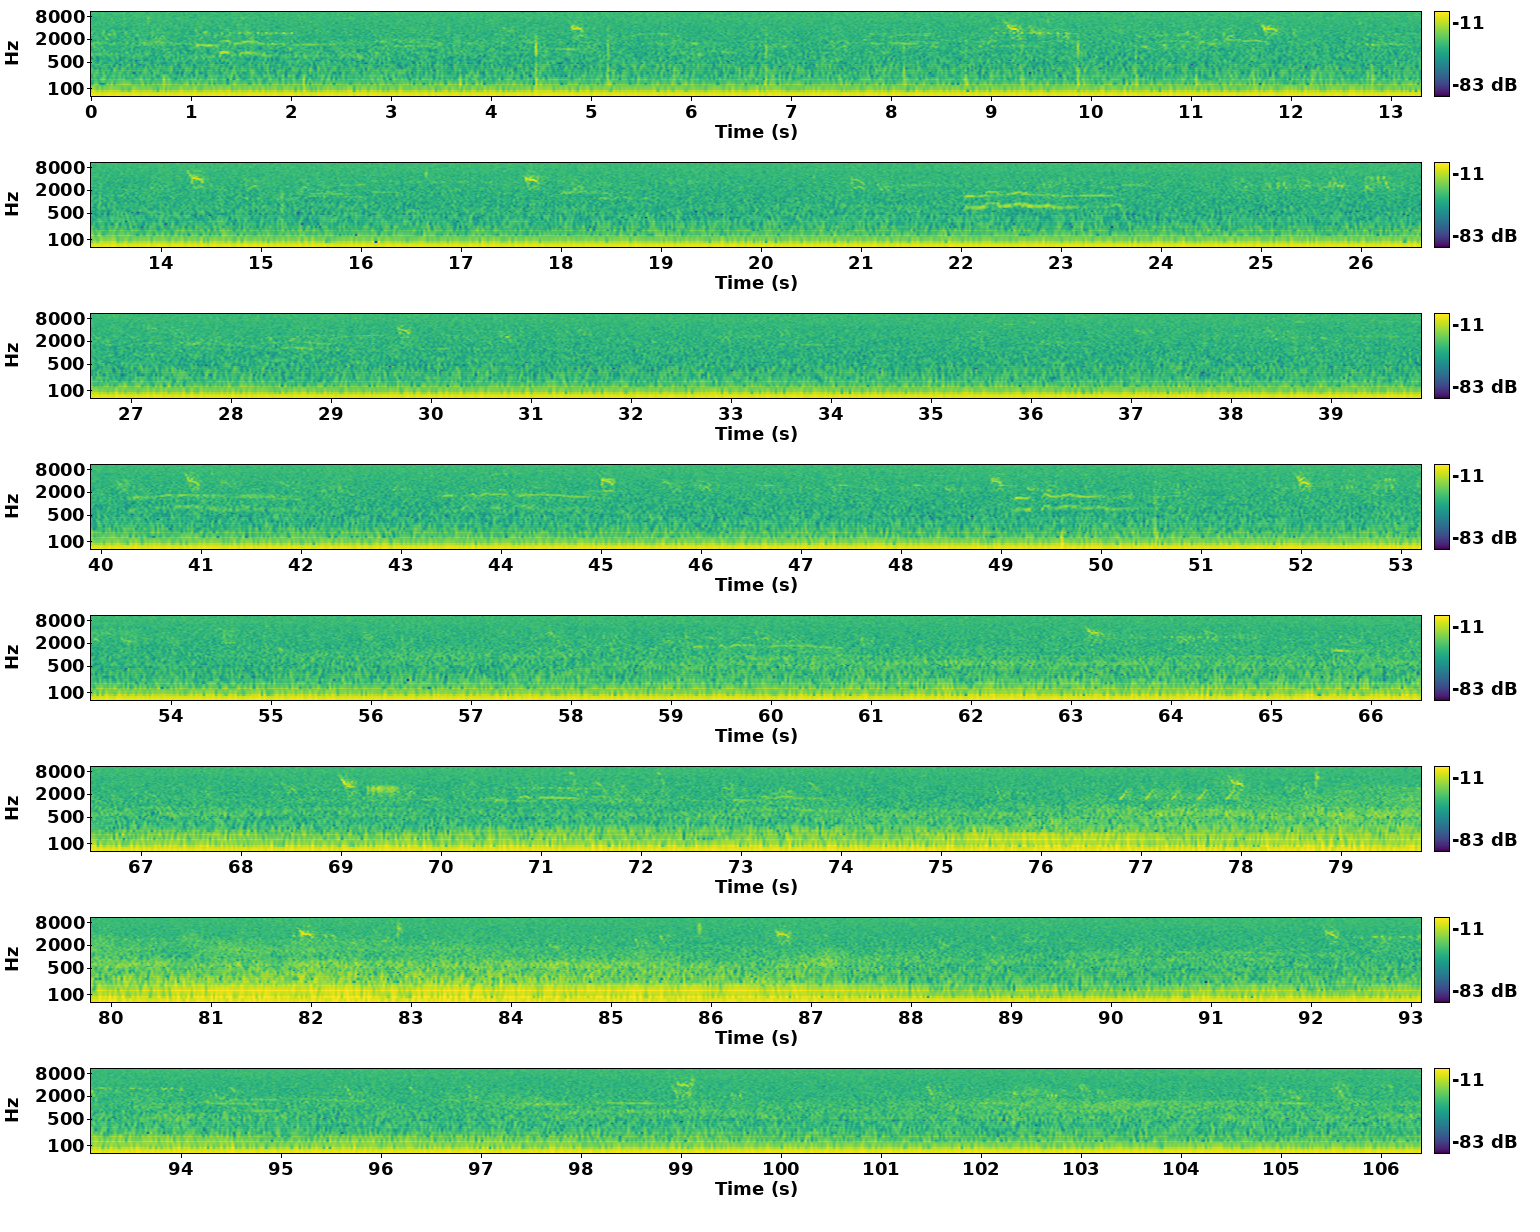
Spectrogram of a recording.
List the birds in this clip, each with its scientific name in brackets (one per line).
Brubru (Nilaus afer)
Slate-colored Boubou (Laniarius funebris)
Parrot-billed Sparrow (Passer gongonensis)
